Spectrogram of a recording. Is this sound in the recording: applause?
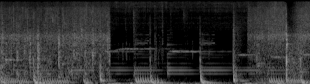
no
